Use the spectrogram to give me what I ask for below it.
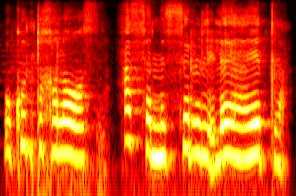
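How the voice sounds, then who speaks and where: A woman with an Egyptian Arabic accent tells a dramatic first-person story at a rapid clip. Her voice is mellow and slightly high, and she pleads and grieves as she goes. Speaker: storyteller narrating a mother's tale.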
